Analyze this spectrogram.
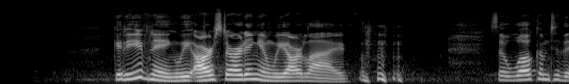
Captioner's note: laughs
